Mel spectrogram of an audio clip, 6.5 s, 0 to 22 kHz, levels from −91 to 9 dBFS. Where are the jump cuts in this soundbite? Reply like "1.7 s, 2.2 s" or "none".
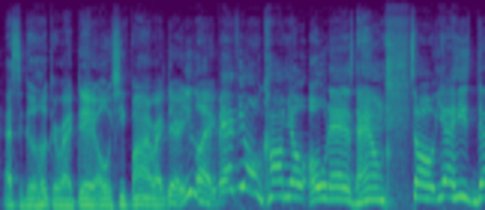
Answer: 2.9 s, 5.3 s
